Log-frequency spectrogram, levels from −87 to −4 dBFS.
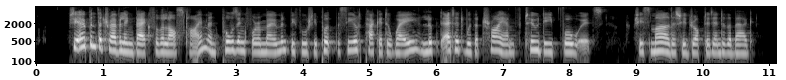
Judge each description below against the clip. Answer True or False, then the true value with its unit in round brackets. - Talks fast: True (215 wpm)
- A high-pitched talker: True (215 Hz)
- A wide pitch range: False (3.1 semitones)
